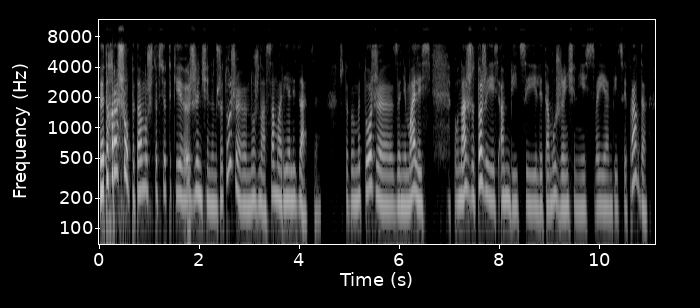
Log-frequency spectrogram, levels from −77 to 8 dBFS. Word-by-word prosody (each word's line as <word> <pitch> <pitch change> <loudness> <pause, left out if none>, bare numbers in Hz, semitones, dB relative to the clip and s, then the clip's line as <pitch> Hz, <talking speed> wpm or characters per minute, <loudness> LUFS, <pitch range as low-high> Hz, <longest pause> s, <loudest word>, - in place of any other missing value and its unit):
Это 245 +7 +9
хорошо, 355 -1 +9
потому 230 +3 0
что 235 -1 -4
всё-таки, 230 -2 -6
э, 210 - +1
женщинам 190 -5 -2
же 195 +4 -3
тоже 255 - -2
нужна 175 -1 -4
самореализация, 185 - -3 0.4
чтобы 180 0 -11
мы 195 +2 -4
тоже 190 -7 0
занимались 175 +2 +1 0.5
у 190 - -10
нас 200 +6 +5
же 210 -3 -1
тоже 275 - +4
есть 190 -5 -5
амбиции, 175 -2 -5
или 165 0 -6
там 170 +2 -5
у 205 - -5
женщин 165 -2 -4
есть 160 -3 -9
свои 165 +1 -6
амбиции, 160 -1 -10
правда? 180 - -2
185 Hz, 155 wpm, -26 LUFS, 170-220 Hz, 0.5 s, Это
